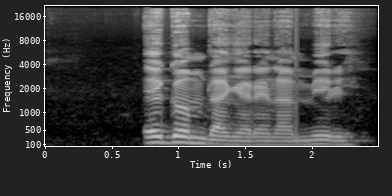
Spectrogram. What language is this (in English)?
Igbo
